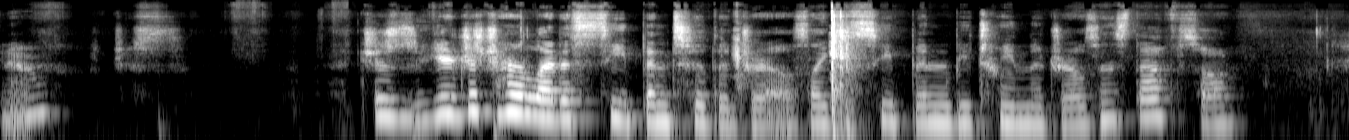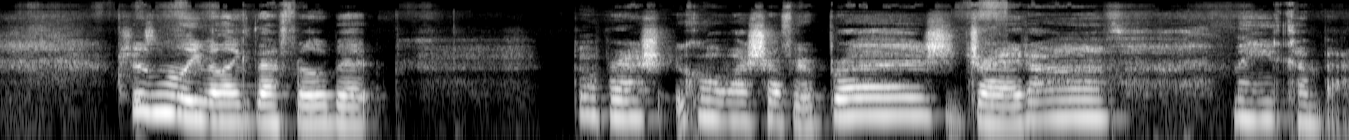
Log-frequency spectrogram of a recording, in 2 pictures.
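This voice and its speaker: Somewhat breathy and fairly high-pitched, a woman speaks at a moderate pace with ordinary pitch variation, big swings in loudness, and long, frequent pauses. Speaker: crafting youtuber. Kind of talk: tutorial. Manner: casual.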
